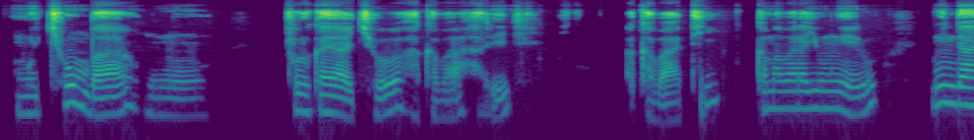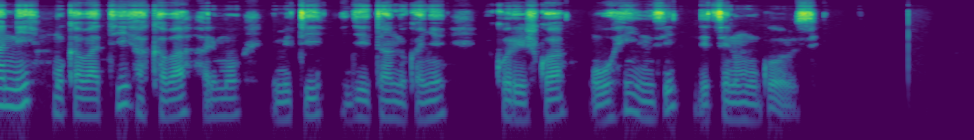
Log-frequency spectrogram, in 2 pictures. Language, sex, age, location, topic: Kinyarwanda, male, 18-24, Kigali, agriculture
